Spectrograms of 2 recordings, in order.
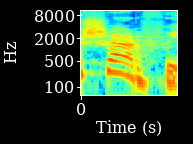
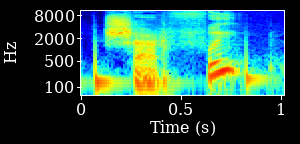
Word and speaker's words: шарфы: Но и летом, и зимой мы покупаем и носим только шарфы, именно с таким ударением. Покупать, а тем более носить шарфы, словари нам не рекомендуют категорически, так же, как и банты.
